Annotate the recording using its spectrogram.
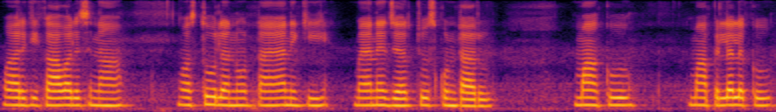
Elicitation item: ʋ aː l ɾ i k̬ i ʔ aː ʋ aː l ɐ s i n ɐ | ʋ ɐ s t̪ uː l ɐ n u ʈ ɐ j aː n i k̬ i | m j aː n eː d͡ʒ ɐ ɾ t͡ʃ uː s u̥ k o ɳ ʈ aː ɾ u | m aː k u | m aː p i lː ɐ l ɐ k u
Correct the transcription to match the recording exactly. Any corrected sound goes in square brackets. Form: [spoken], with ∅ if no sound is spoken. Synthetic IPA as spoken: ʋ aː [∅] ɾ i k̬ i [k] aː ʋ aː l ɐ s i n ɐ | ʋ ɐ s t̪ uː l ɐ n u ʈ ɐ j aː n i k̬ i | m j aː n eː d͡ʒ ɐ ɾ t͡ʃ uː s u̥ k [u] ɳ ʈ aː ɾ u | m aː k u | m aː p i lː ɐ l ɐ k u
